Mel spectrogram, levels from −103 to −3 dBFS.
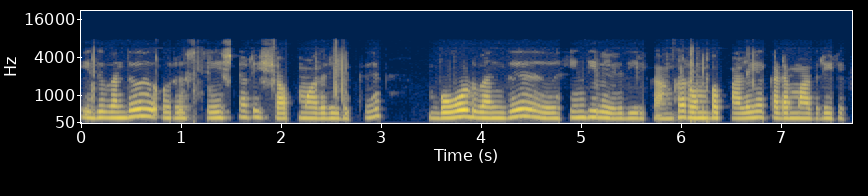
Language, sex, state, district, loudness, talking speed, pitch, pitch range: Tamil, female, Tamil Nadu, Kanyakumari, -19 LUFS, 125 wpm, 195 Hz, 185-220 Hz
